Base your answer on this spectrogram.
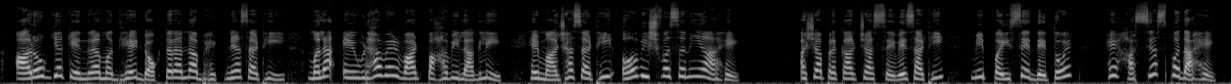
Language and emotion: Marathi, angry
